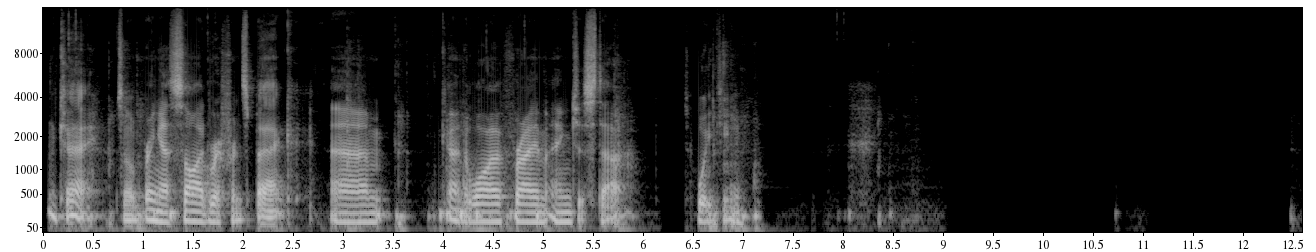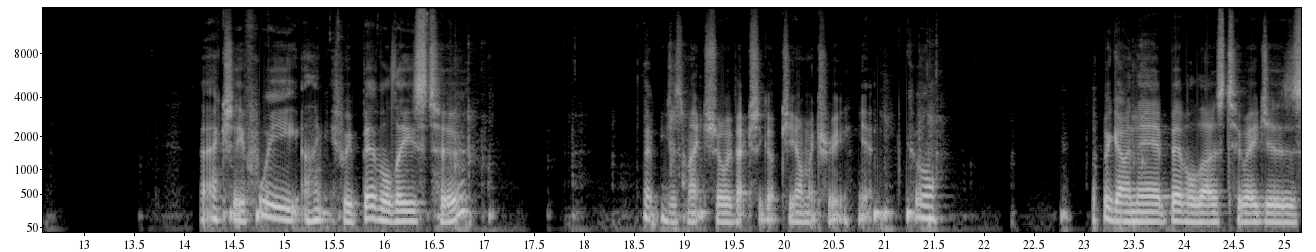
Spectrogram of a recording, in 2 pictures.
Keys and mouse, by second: 0.6 alt+h, 1.1 shift+middle click, 1.6 click, 3.0 `, 3.5 z, 4.0 shift+middle click, 4.7 shift+middle click, 5.7 Tab, 6.7 g, 8.3 r, 12.5 ctrl+z, 14.1 2, 14.4 middle click, 15.4 click, 16.3 shift+click, 16.8 ctrl+b, 17.8 z, 18.3 Tab, 18.8 shift+h, 19.1-20.9 middle drag, 21.0 ctrl+middle click, 21.1 click, 21.4 ctrl+z, 22.2 `, 23.0 Tab, 23.5 ctrl+b.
